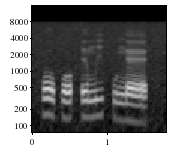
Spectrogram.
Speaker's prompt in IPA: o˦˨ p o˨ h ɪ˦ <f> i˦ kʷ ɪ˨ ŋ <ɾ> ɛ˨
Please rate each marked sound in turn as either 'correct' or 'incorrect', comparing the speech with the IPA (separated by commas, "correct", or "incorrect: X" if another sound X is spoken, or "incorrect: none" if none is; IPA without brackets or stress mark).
incorrect: m, correct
